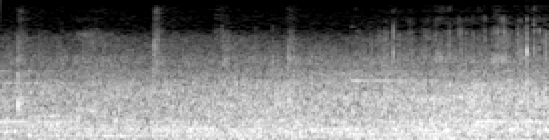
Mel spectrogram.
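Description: Steady background rumble and hiss of a railway station entrance hall, with a faint low hum and a few faint clicks.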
